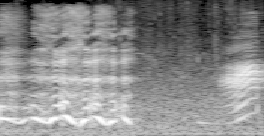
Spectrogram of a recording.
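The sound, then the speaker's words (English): A human voice mimics a land bird call, a quick warbling trill of rising and falling notes, then a short pause and one final upward-sliding whistle-like note, fairly loud. “No, that's not a seabird noise. That's a land bird noise.”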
